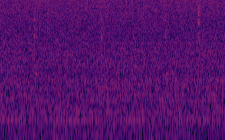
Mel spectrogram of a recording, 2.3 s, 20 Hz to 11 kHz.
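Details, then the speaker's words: 1977 C3 Corvette driver's side power window: faint clicks about every half second with no motor run. The motor receives power in both directions but does not turn, so the motor likely needs replacing. "I can hear it clicking but that's all I can hear so it might be another motor that we need to put in"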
